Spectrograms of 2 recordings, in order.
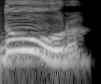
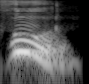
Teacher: অল্প প্রাণ ধ্বনিকে মহাপ্রাণ ধ্বনি রূপে উচ্চারণের প্রবণতা দেখা যায়। অর্থাৎ যা ছিল অল্প প্রাণ ধ্বনি সেটাকে উচ্চারণ করা হচ্ছে মহাপ্রাণ ধ্বনি হিসেবে। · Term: মহাপ্রাণী ভবন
